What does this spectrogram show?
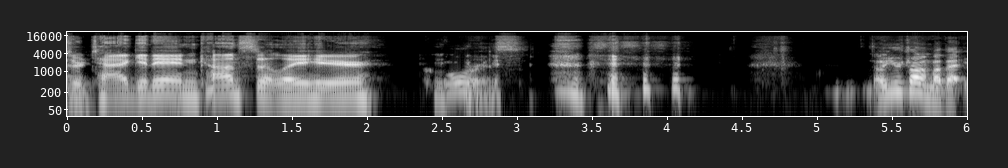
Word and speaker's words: Chorus: Did you say Corvus? Yeah. And I love that people pronounce it that way when they read it. And I'm like, play this. You guys are tagging in constantly here. Chorus.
